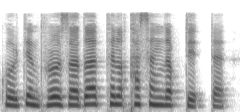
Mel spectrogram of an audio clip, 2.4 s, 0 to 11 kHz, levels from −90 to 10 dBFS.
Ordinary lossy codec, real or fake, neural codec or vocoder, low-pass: none; fake; codec, 16 kHz, 0.5 kbps, FunCodec, trained on Chinese and English, 25 frames a second; 7.2 kHz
